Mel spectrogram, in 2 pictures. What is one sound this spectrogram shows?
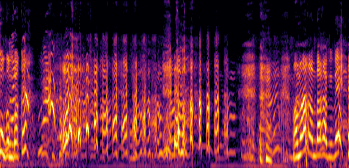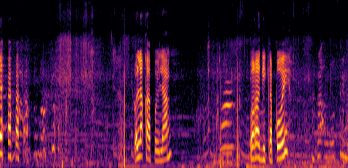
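A young girl talks with animation close by.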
